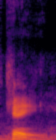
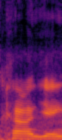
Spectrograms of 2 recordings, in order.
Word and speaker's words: Kanye: it in the rhine my name is kanye not kane everybody must pronounce it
